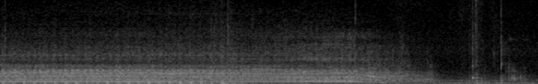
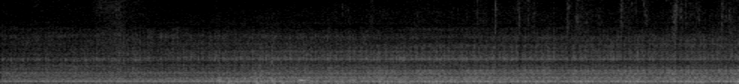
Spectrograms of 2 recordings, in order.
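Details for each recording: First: Milling with an end mill held in a drill chuck on a drill press: steady motor hum with rough pulsing rumble and chatter from lack of rigidity, leaving surface irregularities of about ten thousandths of an inch. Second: Drill press drilling at low speed with the back-gear transmission engaged: steady low motor hum and smooth cut, the slower speed eliminated the chatter; drill press cutting without chatter.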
